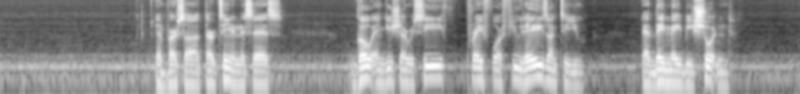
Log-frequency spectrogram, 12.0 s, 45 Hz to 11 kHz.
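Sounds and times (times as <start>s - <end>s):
constant held tone: 0.0s - 12.0s
low background hum: 0.0s - 12.0s.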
